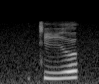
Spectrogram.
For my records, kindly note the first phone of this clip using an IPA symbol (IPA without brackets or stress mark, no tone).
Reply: c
